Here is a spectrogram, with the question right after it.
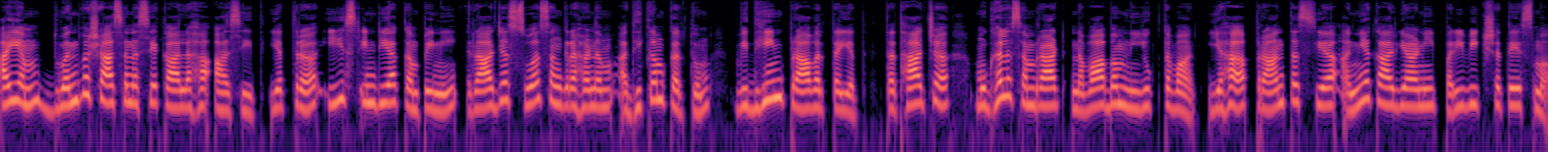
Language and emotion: Sanskrit, neutral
